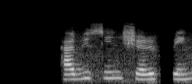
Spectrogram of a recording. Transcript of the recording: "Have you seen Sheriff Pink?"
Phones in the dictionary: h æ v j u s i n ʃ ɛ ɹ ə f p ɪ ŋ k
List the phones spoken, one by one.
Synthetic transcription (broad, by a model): h æ v j u s i n ʃ ɛ ɹ ə f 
